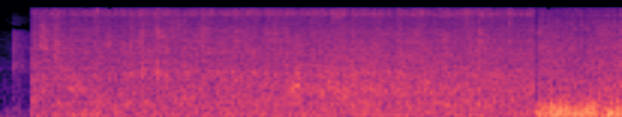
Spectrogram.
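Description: Steady city street noise with traffic, starting abruptly about a quarter of a second in.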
